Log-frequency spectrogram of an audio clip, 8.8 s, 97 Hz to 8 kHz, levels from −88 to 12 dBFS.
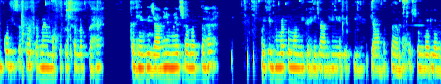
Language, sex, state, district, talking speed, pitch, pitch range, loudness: Hindi, female, Jharkhand, Sahebganj, 215 wpm, 240 Hz, 230-255 Hz, -20 LUFS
